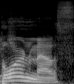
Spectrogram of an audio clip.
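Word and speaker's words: Bournemouth: is it spelled b-u-r-n-m-o oh it's it's it's born mouth like like jason mao like jason bourne you know the classic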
